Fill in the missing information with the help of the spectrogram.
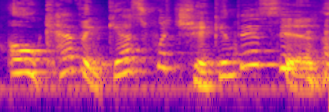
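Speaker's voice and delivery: high, slow teasing mock voice; imitating Steve teasing. Steve asking Kevin about the chicken, high teasing voice. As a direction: lead him on slowly, high and sly. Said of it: "he'd be like".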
